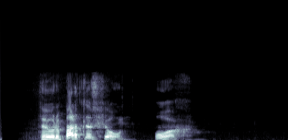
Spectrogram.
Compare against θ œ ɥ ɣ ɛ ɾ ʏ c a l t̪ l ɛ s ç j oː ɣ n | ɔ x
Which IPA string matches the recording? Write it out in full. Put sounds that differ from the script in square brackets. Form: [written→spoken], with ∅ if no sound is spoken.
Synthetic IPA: θ œ ɥ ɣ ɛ ɾ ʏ [c→p] a [l→ɾ] t̪ l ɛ s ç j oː [ɣ→w] n | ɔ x

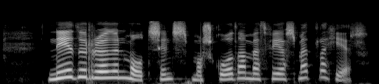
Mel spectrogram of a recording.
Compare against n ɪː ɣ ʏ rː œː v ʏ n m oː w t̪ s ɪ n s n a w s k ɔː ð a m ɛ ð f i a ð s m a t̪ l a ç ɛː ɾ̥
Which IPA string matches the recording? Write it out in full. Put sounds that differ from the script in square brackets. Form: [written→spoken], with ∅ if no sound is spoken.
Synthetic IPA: n ɪː [ɣ→ð] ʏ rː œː [v→ð] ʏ n m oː w t̪ s ɪ n s [n→m] a w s k ɔː ð a m ɛ ð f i a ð s m [a→ɛ] t̪ l a ç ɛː ɾ̥

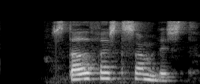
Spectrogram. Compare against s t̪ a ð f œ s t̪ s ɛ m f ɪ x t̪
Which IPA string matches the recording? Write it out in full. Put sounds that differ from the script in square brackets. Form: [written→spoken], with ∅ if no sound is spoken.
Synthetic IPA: s t̪ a ð f [œ→ɛ] s t̪ s [ɛ→a] m [f→v] ɪ [x→s] t̪

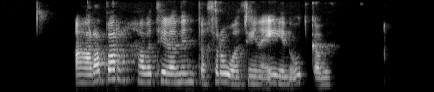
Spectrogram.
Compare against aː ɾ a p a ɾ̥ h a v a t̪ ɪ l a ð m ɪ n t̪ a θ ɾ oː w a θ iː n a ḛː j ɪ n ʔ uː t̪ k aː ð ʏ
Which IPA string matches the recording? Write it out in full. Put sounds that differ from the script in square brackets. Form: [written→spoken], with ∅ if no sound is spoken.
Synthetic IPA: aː ɾ a p a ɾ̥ h a v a [t̪→t̪ʰ] ɪ l a ð m ɪ n t̪ a θ ɾ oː w a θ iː n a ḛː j ɪ n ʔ uː t̪ k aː [ð→v] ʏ

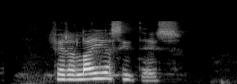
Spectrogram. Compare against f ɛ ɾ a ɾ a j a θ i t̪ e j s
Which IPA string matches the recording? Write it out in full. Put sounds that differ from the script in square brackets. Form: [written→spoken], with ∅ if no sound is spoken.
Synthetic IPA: f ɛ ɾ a [ɾ→l] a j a [θ→s] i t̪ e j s

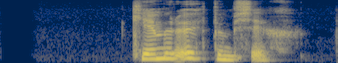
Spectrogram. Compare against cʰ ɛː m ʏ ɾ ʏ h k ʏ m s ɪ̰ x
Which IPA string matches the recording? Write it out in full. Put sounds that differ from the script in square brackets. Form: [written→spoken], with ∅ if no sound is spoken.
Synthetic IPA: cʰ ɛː m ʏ ɾ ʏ h [k→p] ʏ m s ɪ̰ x

